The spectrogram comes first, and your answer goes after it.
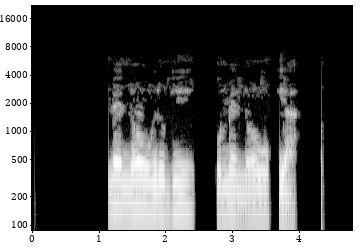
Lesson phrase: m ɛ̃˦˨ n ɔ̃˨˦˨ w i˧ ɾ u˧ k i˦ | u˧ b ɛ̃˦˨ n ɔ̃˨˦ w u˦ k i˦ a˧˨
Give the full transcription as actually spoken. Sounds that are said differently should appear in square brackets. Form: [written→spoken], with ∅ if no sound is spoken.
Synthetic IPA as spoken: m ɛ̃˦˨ n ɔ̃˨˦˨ w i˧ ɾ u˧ [k→ɡ] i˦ | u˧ [b→m] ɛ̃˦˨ n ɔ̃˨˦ w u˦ k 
